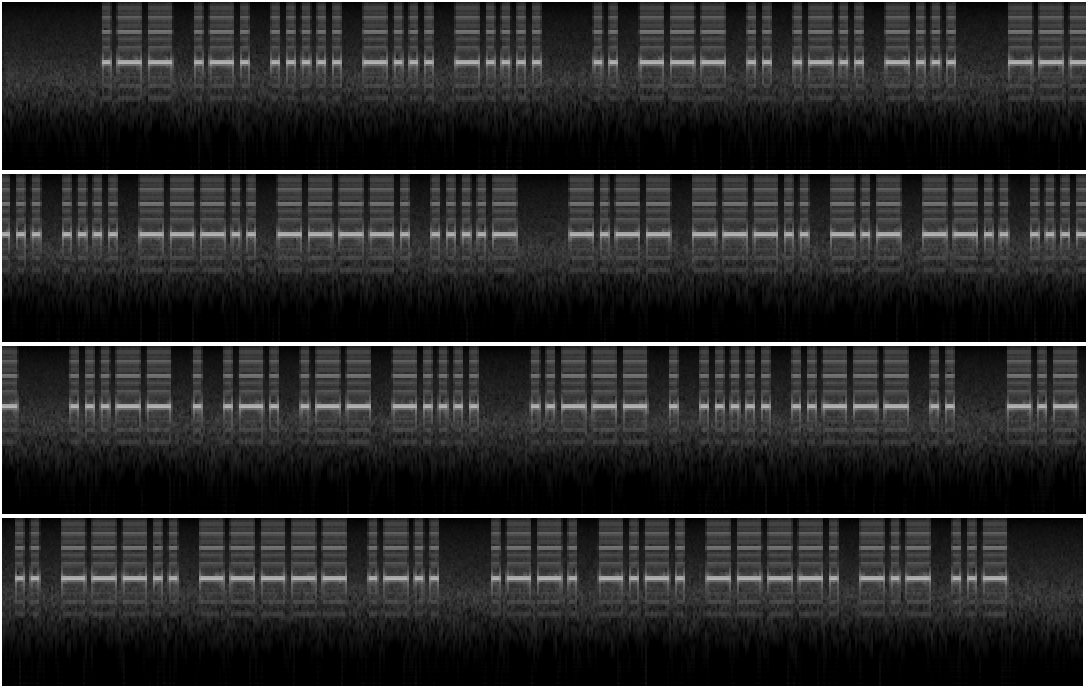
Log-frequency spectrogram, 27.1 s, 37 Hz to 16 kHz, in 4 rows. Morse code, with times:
0.6-3.4 WR5B6
3.7-6.0 IOILB
6.3-10.0 8H894
10.3-13.6 Y8KZV
14.0-16.5 3ERW6
16.8-19.5 2E52I
19.8-23.0 KI80L
23.4-26.6 PC9KU

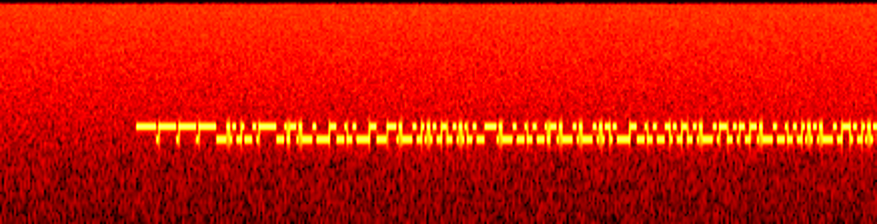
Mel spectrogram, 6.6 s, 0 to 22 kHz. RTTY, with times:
2.1-2.5 HET
2.7-3.9 TOERISME
4.0-4.8 HEEFT
4.9-5.8 NIEUWE
6.0-6.6 …

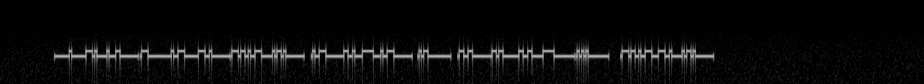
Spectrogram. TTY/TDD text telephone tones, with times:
0.9-2.1 HUMAN
2.5-5.9 ADAPTABILITY
6.4-7.0 AND

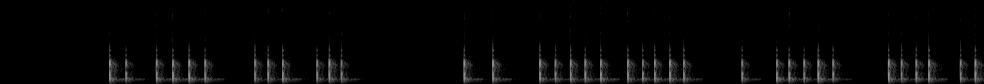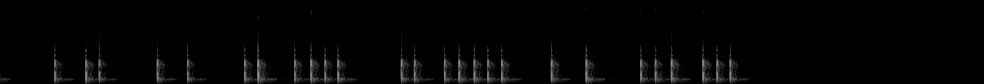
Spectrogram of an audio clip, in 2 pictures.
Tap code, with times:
1.1-3.5 IN
4.6-17.2 AZERBAIJAN

